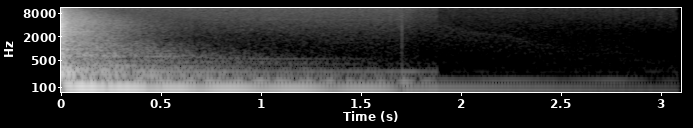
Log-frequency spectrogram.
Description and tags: Middle Tom Of God Wet 012
middle, kit, tom, set, pack, drum, realistic, drumset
